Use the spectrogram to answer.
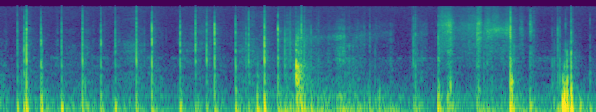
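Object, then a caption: Thin printed paper card. Long nails tap and scratch the surface and edges of a small, thin, rectangular printed paper card with a farm picture, held in both hands. A quick series of crisp, dry taps gives way midway to a denser, scratchy rustle, then sharp taps return. The sound is quiet, with very short decay and most energy in the low range.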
